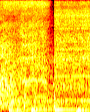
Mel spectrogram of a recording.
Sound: vacuum cleaner running

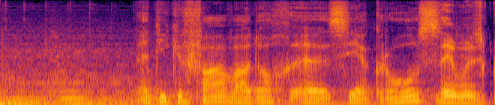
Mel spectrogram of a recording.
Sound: speaking German

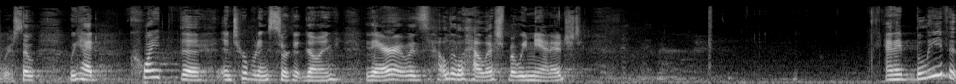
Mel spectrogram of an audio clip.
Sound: audience laughter

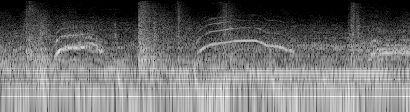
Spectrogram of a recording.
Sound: gun shot

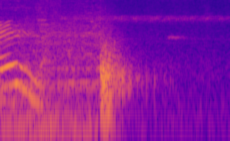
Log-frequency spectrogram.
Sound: muffled gunshot

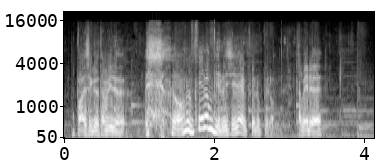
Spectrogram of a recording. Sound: laughs

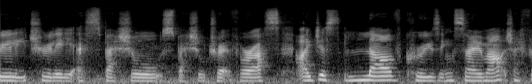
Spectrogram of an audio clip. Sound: none

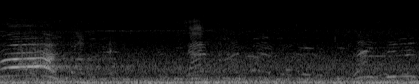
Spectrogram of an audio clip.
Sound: players yelling

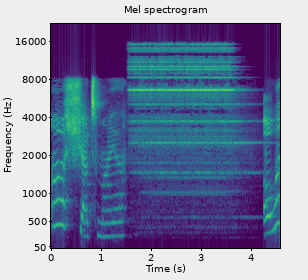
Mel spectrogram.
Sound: bell ringing

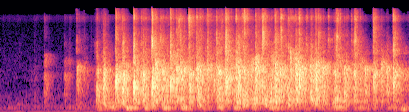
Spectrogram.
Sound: audience applauds

